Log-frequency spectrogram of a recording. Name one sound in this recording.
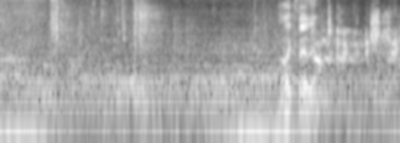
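Sparks crackle and fizz from a wall panel.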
